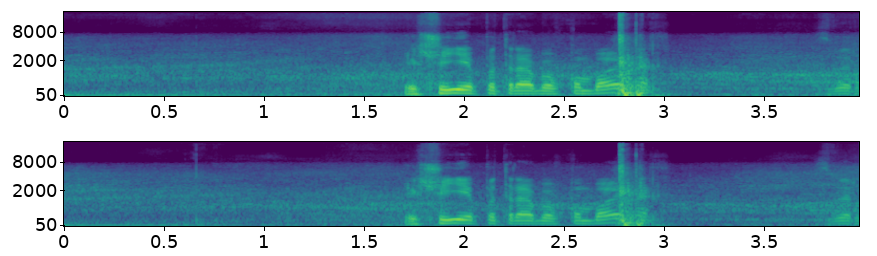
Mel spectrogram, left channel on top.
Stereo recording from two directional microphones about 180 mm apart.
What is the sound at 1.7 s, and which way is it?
Speech, 25° left (ahead or behind).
